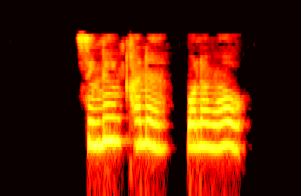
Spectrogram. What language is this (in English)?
Uzbek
